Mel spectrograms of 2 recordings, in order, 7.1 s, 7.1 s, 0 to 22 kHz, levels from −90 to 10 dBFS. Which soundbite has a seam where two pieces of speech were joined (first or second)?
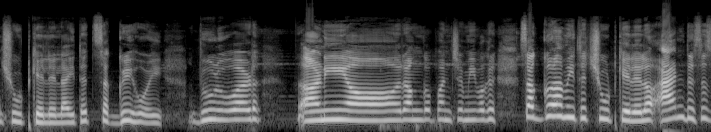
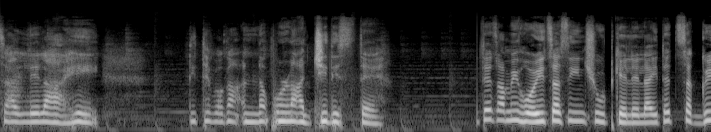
second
